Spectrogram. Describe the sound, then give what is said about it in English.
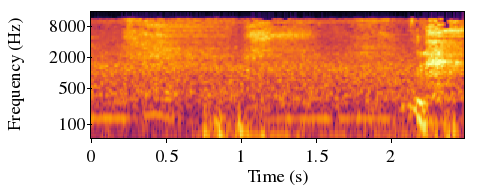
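A person imitates anulom vilom (alternate-nostril pranayama) breathing, making steady, forceful nasal inhales and exhales with a breathy, snort-like hiss that grows louder near the end. No words are spoken. “He's just, he's not going, anulom, vilom.”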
